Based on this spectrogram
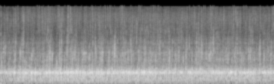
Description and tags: Boiling water in the kitchen. It's hot!
boiling, boiling-water, coffee, steam, boil, appliances, hot, water, brew, tea, kitchen, brewing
